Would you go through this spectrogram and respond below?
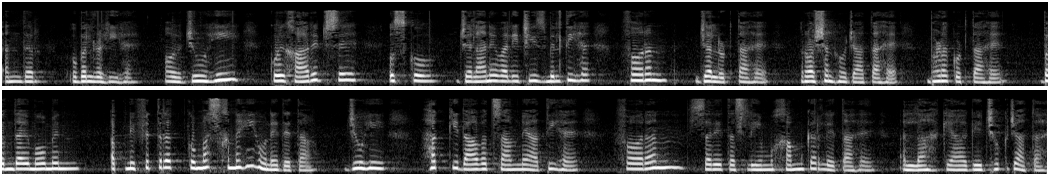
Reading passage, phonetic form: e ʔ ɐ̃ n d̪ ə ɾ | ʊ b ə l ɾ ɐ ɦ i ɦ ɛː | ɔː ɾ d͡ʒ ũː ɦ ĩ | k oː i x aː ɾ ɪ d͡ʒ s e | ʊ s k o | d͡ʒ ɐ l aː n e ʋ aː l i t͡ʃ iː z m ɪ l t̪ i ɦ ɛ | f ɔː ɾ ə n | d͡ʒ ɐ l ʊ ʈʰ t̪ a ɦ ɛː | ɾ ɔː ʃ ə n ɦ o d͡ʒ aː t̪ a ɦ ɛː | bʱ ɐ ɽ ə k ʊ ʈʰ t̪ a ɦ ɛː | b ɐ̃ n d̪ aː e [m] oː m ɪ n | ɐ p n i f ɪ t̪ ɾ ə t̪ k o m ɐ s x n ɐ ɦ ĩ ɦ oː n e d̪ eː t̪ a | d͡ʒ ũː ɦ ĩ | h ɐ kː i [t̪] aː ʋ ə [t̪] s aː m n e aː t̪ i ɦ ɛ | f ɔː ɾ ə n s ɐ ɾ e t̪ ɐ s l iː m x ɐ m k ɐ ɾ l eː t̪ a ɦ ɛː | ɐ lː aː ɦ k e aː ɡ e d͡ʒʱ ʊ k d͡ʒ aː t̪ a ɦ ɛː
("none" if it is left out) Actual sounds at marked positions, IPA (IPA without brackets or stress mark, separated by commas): m, d̪, t̪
